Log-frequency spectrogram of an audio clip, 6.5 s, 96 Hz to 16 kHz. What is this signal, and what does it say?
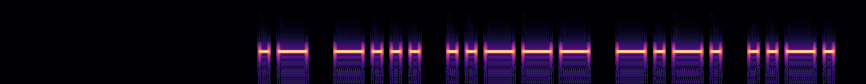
Morse code, heard as a keyed tone, about 17 wpm, 700 Hz. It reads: AB2CF
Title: USA Call Signs - 5 Characters - 17wpm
